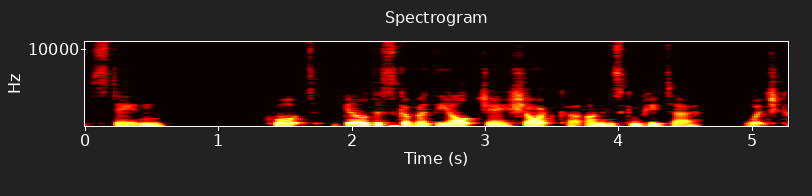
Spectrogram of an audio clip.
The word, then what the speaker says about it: Alt-J: This was kind of our band name, but we chose to pronounce it Alt-J, because we knew we were being played on the radio.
